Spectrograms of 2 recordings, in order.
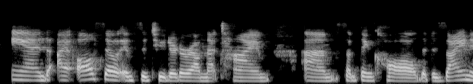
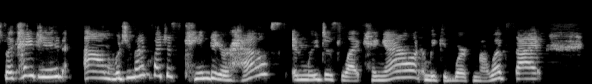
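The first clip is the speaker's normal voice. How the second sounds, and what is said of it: Poor imitation of Southern accent. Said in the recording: “she's from Virginia, has a very strong Southern accent ... that was not a good representation of your accent”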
